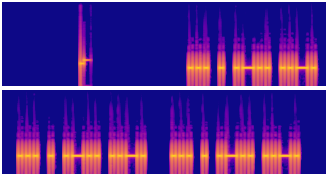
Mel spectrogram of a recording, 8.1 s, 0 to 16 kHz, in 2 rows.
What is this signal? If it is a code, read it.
Morse code, heard as a keyed tone, about 25 wpm, 700 Hz. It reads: SELF SELF SELF
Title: Top 200 Words Repeated 25wpm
